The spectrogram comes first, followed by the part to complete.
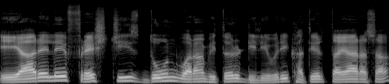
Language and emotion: Goan Konkani, neutral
